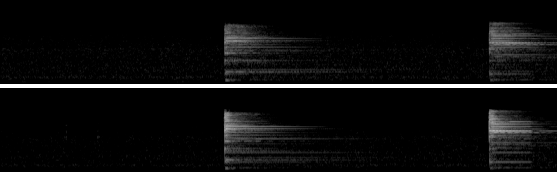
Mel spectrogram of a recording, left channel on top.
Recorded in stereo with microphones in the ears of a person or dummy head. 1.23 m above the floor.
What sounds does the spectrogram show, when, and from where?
2.2 s a bell: 40° right (ahead or behind), 0.7 m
